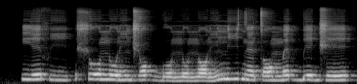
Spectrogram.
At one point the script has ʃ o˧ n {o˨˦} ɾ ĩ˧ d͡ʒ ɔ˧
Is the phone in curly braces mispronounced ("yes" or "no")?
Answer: yes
